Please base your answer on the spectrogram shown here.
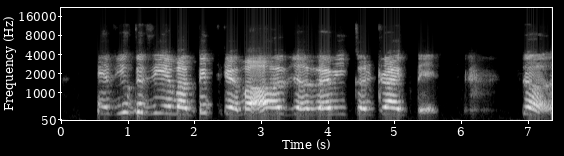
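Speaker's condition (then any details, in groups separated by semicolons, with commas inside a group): Cerebral palsy; speech therapy since childhood, gets out of breath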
